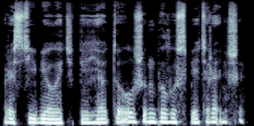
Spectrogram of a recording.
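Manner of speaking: low, soft, slow male character voice; tender apology. A narrator's reading. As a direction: apologise gently, slowing down. Tony tenderly apologises while comforting her.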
